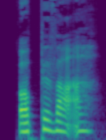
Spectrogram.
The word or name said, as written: opbevare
